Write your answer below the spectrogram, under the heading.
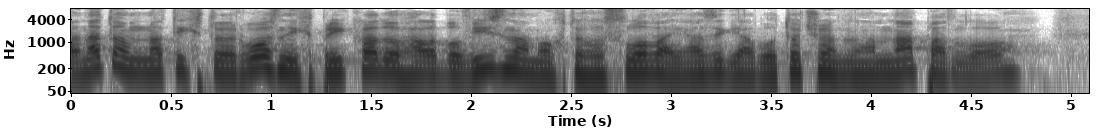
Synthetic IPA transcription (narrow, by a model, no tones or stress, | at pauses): nat̪ɔmnat̪iːxt̪ɔɾʊɔznixpɾiːklad̪ɔɣalɛbɔʋiːznamɔxt̪ɔɦɔslɔʋajaziɡalɛbɔt̪ɔt͡ʃɔnaːmnapad̪lɔ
